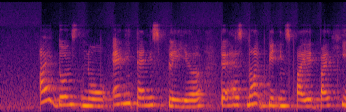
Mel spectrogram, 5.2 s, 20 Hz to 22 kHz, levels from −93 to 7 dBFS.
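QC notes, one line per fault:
Throughout: gain pumping. The level of the room noise swells by roughly 10 dB in the gaps between phrases and drops back under each loud syllable, so the speech sounds squashed and breathing. The likely cause is input gain set far too high, with a fast limiter or compressor clamping every peak. On the waveform the envelope looks flattened, with quiet stretches rising toward the speech level. On a spectrogram the broadband noise floor brightens in pauses and darkens under speech.
1.51 to 5.2 s: train of clicks. Sharp, near-identical ticks arrive about 3 per second at an uneven spacing, peaking about 5 dB above the speech and remaining audible through pauses as well as over words. This is likely interference from nearby equipment or a faulty connection or power supply injecting pulses. On the waveform each click is a narrow spike standing above the speech envelope. 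On a spectrogram each one is a thin vertical line spanning the full frequency range, set against room noise sitting about 32 dB below the speech.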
